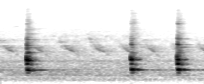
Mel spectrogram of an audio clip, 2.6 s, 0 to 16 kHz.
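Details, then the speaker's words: 40-50-year-old Shop Smith free-standing scroll saw being refurbished, blade tension knob tightened until blade pings when plucked; three sharp plucked pings with clear ringing tone, blade tensioned correctly. "what i'm doing is trying to tighten it up until i hear it kind of ping a little bit i don't know if you can hear that or not"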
